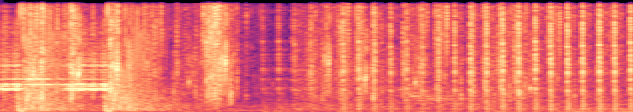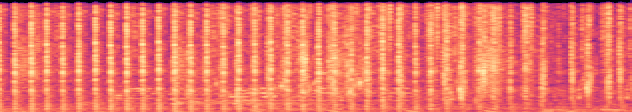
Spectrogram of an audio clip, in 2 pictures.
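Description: An ink gun fires in rapid bursts with wet splatting.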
